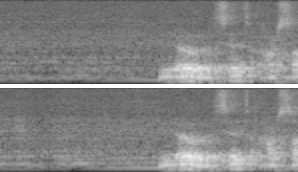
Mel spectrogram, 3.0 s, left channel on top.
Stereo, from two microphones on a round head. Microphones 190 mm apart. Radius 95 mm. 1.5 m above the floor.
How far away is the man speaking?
About 1.8 m.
